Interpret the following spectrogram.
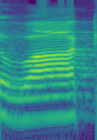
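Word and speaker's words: walk: क्या पढ़ेंगे टू वाक इसको पढ़ेंगे वाक इसको वाल्क नहीं पढ़ेंगे इसमें एल साइलेंट है वाक पढ़ेंगे तो वक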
